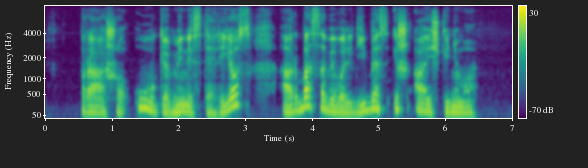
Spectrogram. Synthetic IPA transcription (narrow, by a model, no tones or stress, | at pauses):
pɾɑːʃoːuːkʲoːmʲɪnʲɪsʲt̪ʲɛɾʲɪjoːs | ɐɾbɐsɐʋʲɪʋɐlʲd̪ʲiːbʲeːsɪʃɐɪʃʲkʲɪnʲɪmoː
